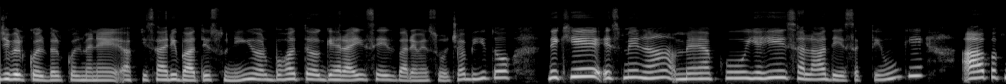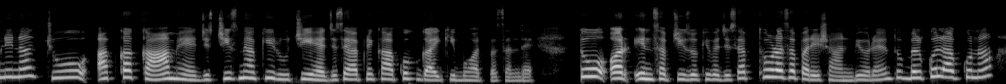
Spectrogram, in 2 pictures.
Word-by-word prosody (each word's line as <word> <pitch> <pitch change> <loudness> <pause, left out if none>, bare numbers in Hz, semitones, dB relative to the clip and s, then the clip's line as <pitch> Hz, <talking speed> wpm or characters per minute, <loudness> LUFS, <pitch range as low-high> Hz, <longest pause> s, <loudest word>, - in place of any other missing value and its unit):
जी 245 +1 +4
बिल्कुल, 215 -3 +3
बिल्कुल 195 +1 -3
मैंने 195 0 -2 0.2
आपकी 210 +1 -6
सारी 220 +2 0
बातें 200 0 +1
सुनी 205 +2 -3
और 230 -2 0
बहुत 245 +2 -1
गहराई 220 -1 0
से 225 -3 -3
इस 210 - -4
बारे 185 -2 -3
में 180 0 -6
सोचा 185 +3 -7
भी। 245 +4 -2
तो 310 0 +2 0.4
देखिए 355 +5 +4
इसमें 310 +4 -1
ना 290 -1 +2 0.2
मैं 250 +2 0
आपको 290 +3 -2
यही 290 +3 +2
सलाह 245 -5 -1
दे 200 - -1
सकती 195 +2 -11
हूँ 260 +9 -4
कि 400 +1 0 0.5
आप 315 +2 +3
अपने 330 +2 -2
ना 370 +3 +1
जो 310 +2 -1 0.2
आपका 280 +5 +3 0.2
काम 240 +4 +5
है 220 -4 0
जिस 215 +2 -6
चीज़ 275 +2 -2
में 305 - +3
आपकी 290 +1 0
रूचि 235 0 -1
है, 205 -2 +2
जैसे 210 +5 -3
आपने 230 +1 0
कहा 245 0 +1
आपको 235 +3 -2 0.2
गायकी 195 +2 -3
बहुत 190 -2 -7
पसंद 175 0 -11
है। 165 - -10 0.5
तो 360 - +3 0.2
और 280 -2 +8
इन 250 - +6
सब 240 -1 -2
चीज़ों 225 -2 -1
की 235 - -4
वजह 215 -2 -3
से 285 +7 -3
आप 285 - -3
थोड़ा-सा 335 -2 +5
परेशान 205 -5 -2
भी 205 - -5
हो 210 - -2
रहे 210 +1 -5
हैं। 255 +3 -3
तो 310 - -6
बिल्कुल 300 +6 +2
आपको 325 0 +1
ना 335 +5 -1
240 Hz, 205 wpm, -22 LUFS, 210-290 Hz, 0.5 s, और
